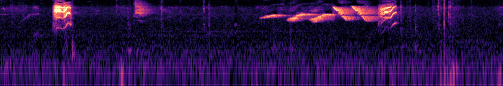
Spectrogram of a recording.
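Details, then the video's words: Double-collared seedeater with female piping calls used to rouse males: a loud isolated chip, a faint buzz, then one phrase of rising slurred whistles ending in a sharp high note. "COLEIRO TUI TUI ZEL ZEL COM PIADO E CHAMANDO DE FÊMEA MUITO QUENTE CHAMANDO E MACHEANDO MUITO."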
